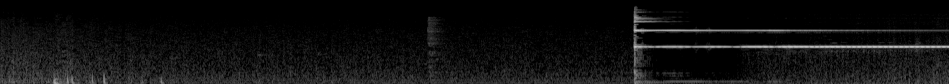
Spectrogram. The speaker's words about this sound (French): Voilà, avant d'aller plus loin, je vais faire résonner ma cloche, de manière à ce que nous commencions par une présence partagée.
